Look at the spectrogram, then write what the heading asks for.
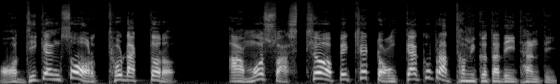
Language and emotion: Odia, disgusted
